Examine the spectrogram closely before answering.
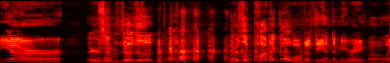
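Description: A man's put-on character voice, high-pitched and very slow. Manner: comic, failed imitation.

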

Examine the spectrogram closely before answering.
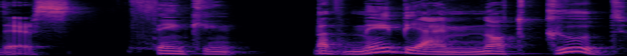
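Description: A man with an Italian accent speaks at a fairly low pitch on a very clean recording with a silent background. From Italy. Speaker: death metal vocalist and voice doctor. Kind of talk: interview. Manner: hesitant, many fillers.

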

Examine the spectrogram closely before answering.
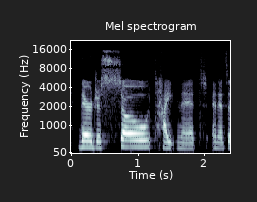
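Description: The speaker has an American accent and talks at a moderate pace with ordinary pitch variation. The recording is very clean, with a silent background. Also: woman. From Los Angeles, California. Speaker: ER nurse and business owner. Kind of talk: casual interview chat.

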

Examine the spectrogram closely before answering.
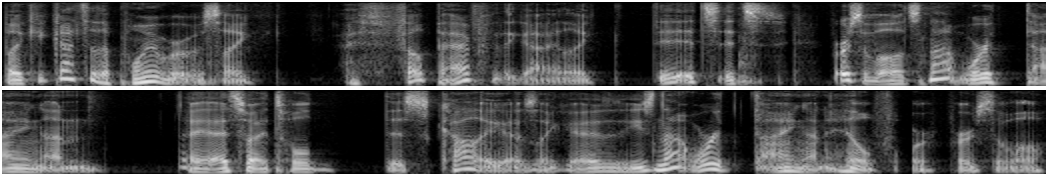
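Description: Speaking at a fairly quick pace, a man with a fairly high pitch and vocal fry makes very wide pitch swings. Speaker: sports reporter and podcast co-host. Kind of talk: casual sports podcast chat.

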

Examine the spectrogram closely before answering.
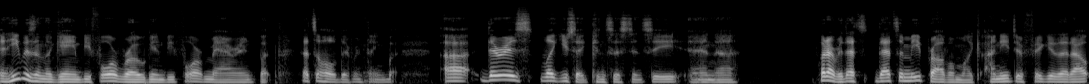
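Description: Speaking at a fairly quick pace, a man with a Boston accent uses lively intonation. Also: medium pitch for a man, dry, close sound with no echo, very clean recording, silent background. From Lynn, Massachusetts (Boston area). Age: 30s. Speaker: tour manager and podcast host. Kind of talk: casual chat.

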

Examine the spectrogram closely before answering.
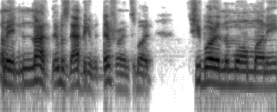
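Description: Speaking fairly quickly, the man talks with an American accent. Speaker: sports podcaster. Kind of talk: panel discussion.

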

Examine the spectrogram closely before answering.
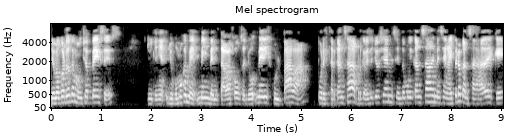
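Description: Very fast speech from a woman at medium pitch, with fairly even intonation. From Colombia, Caribbean coast (Barranquilla). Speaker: holistic psychologist. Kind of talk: interview. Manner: calm.

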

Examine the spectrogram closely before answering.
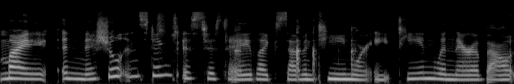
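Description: Against a quiet background, a woman with a fairly high pitch speaks at a moderate pace with ordinary pitch variation and an animated tone, the sound dry and close with no echo. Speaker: podcast co-host. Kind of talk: casual chat. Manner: animated, laughs often.

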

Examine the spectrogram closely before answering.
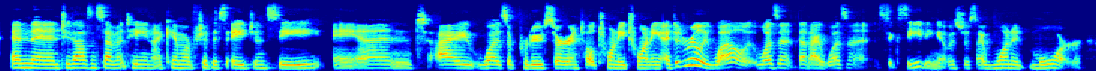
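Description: A woman with an American accent talks at a medium pitch, with hardly any pauses. Her intonation is monotone and flat. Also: moderate pace. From Oklahoma. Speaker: insurance agency leader. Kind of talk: casual interview.

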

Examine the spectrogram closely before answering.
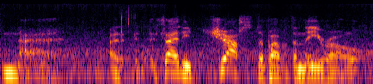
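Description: Over noticeable background noise, a man with an Australian accent speaks at a medium pitch with very wide pitch swings. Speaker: cricket commentator. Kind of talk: live commentary.

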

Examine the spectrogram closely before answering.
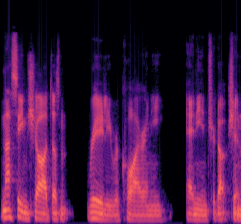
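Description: A man is speaking. His tone is bright and sharp. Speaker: cricket live stream commentator and content creator. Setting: video call.

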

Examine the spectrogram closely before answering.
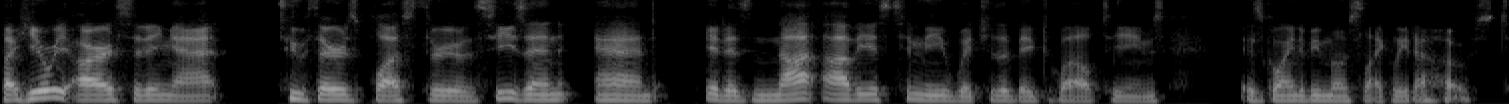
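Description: With an American accent, a man speaks at a moderate pace in a normal speaking voice, his pitch fairly high and his intonation fairly even. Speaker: podcast host. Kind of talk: casual sports podcast chat.

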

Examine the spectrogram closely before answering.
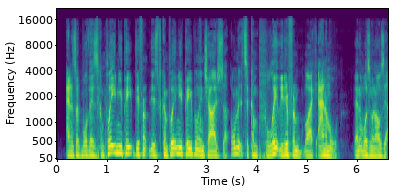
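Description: At a very fast pace and with ordinary pitch variation, the speaker talks in an Australian accent on a very clean recording with a silent background. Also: man. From Melbourne western suburbs, Australia. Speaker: professional wrestler. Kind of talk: casual interview chat. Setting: studio.

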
